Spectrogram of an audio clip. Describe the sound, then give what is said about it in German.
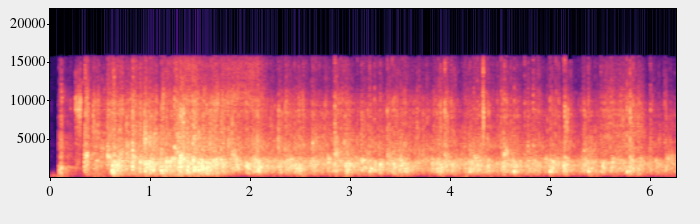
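Sustained audience applause, a dense wash of many hands clapping at a steady, fairly loud level for several seconds with no voices over it. “Das ist euer Applaus.”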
